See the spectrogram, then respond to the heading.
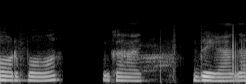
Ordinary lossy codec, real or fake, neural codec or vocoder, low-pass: Opus, 24 kbps; real; none; 7.2 kHz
